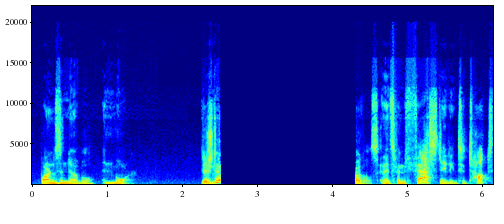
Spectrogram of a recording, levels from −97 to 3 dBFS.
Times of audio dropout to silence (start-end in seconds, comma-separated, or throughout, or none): 2.51-4.31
